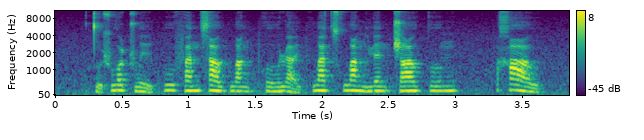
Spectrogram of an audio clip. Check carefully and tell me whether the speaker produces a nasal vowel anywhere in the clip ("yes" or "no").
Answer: no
